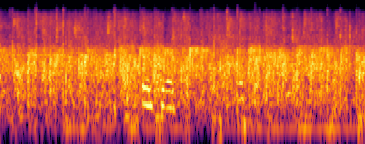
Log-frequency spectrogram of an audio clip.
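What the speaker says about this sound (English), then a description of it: "let's give her a round of applause, please" A round of applause fills a city council meeting in Salinas, steady dense clapping from the room while a voice briefly speaks over it.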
